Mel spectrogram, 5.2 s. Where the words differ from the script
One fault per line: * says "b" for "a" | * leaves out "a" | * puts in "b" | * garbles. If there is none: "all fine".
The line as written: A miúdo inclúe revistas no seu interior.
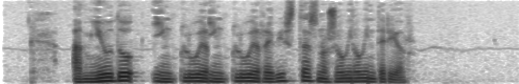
* puts in "inclúe"
* puts in "seu"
